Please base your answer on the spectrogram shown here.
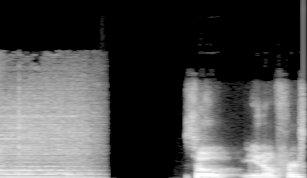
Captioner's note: logo rings in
